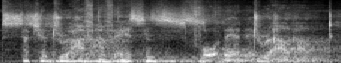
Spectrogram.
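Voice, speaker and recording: Doing a put-on character voice, a man speaks in a medium pitch at a very slow pace, with strong echo and clear background noise. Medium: video game. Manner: poetic, dreamy.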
